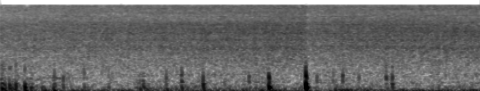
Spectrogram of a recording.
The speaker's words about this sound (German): Das tröpfelt ganz schön. Von oben kommen die einzelnen Tropfen runter durch das Gebälk und das ist verkleidet mit Schwarzdorn, mit Weißdorn, also Schlehen. Und ich will mal versuchen, ob wir das einfangen können, wie sich das anhört.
